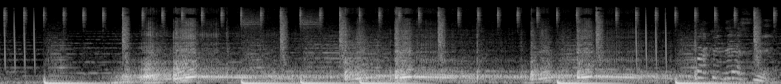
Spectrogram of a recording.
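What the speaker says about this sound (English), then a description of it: "Alright, so now we're gonna have the Camaro" Chevrolet Camaro engine revving hard at a car meet, several loud throttle blips rising and falling in quick succession, with crowd voices faintly in the background.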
